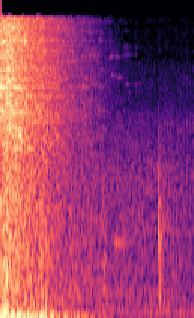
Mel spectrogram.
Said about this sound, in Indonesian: Hanya pun melempar benda ke kaca itu hingga kaca itu pecah.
